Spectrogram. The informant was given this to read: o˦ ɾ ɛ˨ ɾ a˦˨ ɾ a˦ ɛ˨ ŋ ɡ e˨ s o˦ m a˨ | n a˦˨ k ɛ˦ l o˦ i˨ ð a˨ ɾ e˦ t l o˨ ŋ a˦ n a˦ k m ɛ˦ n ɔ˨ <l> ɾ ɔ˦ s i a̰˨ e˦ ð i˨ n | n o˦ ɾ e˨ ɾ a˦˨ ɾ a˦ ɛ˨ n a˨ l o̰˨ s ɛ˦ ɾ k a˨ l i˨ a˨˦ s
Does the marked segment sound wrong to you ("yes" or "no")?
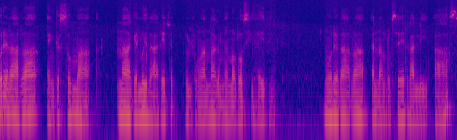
yes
